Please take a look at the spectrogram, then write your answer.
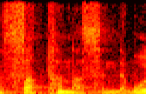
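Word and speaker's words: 사타나스인데 (Σατανᾶς): 신약성경에서 사타나스, 우리가 말하는 사탄이라고 하는 단어, 원래의 발음은 사타나스인데 모두 36회나 나옵니다.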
